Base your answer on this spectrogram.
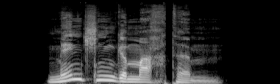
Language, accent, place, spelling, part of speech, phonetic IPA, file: German, Germany, Berlin, menschengemachtem, adjective, [ˈmɛnʃn̩ɡəˌmaxtəm], De-menschengemachtem.ogg
- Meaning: strong dative masculine/neuter singular of menschengemacht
